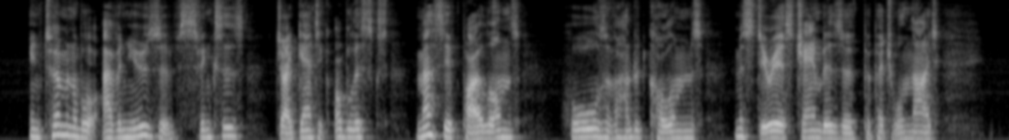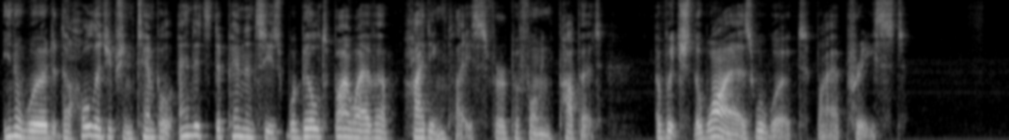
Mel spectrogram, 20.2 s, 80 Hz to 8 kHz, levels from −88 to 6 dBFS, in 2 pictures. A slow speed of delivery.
No: average, 145 wpm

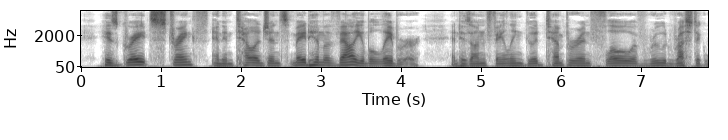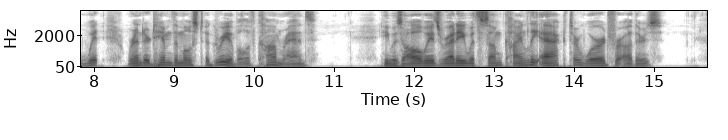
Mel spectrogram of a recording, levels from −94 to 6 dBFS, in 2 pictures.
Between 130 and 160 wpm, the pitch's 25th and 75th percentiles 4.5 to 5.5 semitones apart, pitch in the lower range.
No: average, 155 wpm; average, 3.0 semitones; low, 115 Hz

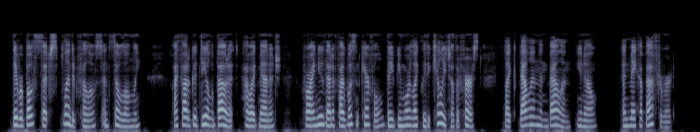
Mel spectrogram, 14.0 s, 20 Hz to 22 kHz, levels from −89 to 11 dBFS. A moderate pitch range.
Yes: average, 3.2 semitones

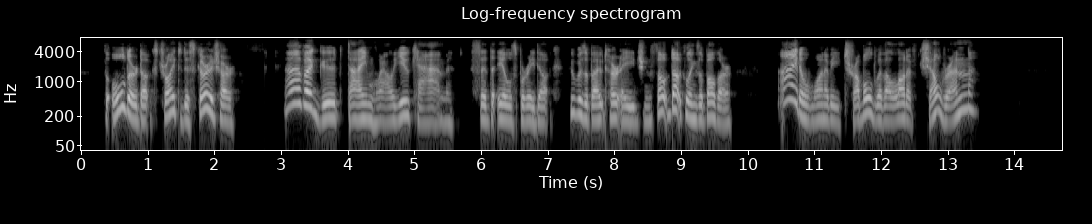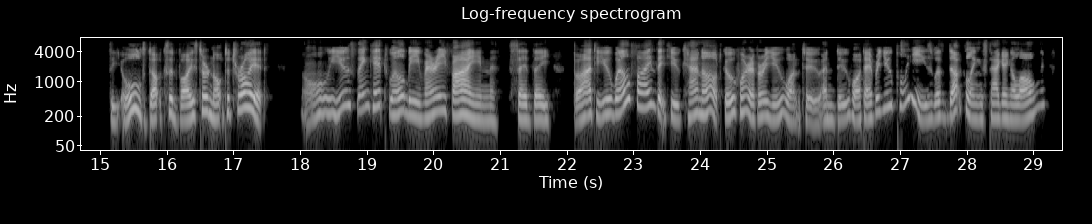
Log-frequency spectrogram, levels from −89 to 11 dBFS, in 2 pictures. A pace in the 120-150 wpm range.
No: average, 160 wpm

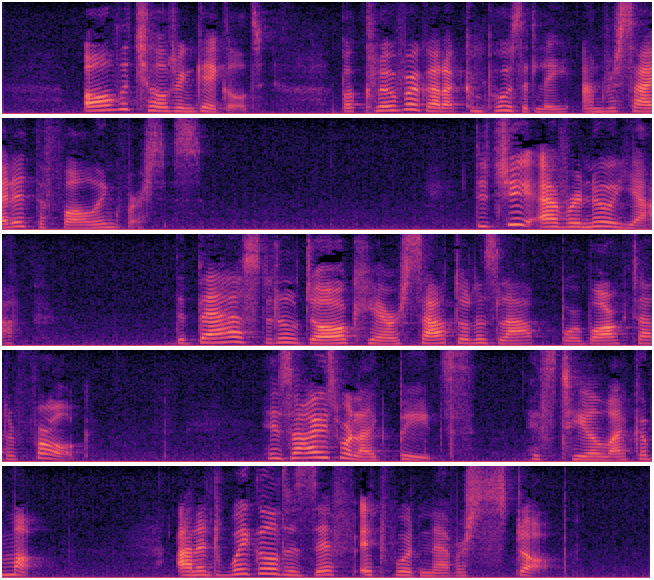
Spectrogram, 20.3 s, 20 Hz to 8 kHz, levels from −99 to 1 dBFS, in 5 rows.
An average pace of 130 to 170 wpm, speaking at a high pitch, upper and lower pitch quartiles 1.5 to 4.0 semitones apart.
No: average, 155 wpm; very high, 260 Hz; average, 4.5 semitones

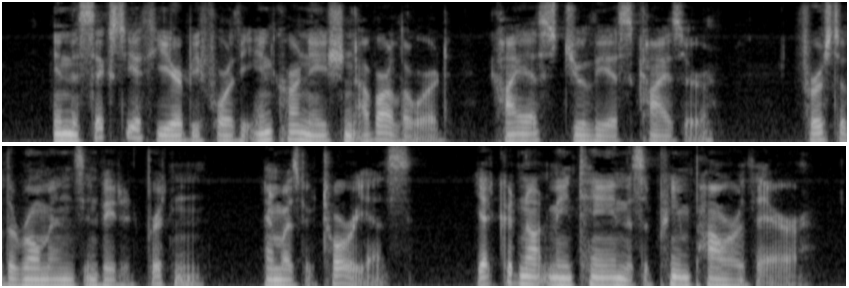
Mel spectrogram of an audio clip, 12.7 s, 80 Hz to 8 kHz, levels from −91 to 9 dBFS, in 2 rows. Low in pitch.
Yes: very low, 95 Hz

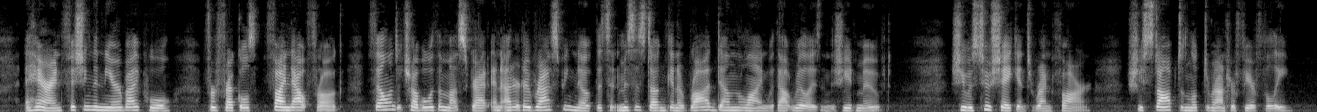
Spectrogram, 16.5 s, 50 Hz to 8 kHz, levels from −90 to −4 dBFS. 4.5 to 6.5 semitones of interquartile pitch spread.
No: average, 3.2 semitones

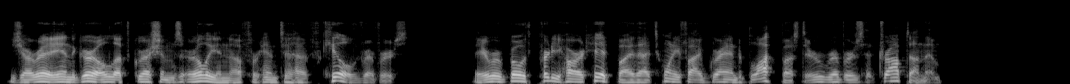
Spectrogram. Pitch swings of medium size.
Yes: average, 3.9 semitones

